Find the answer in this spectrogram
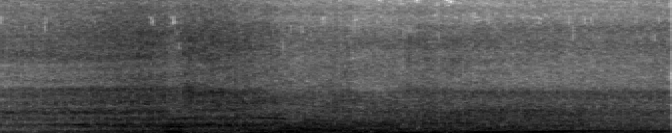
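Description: Mercedes AMG A-Class hot hatch accelerating away, its engine note climbing steadily in pitch as it pulls through a gear.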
